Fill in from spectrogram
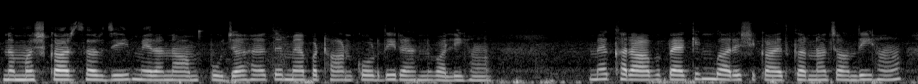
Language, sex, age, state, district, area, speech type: Punjabi, female, 30-45, Punjab, Pathankot, rural, spontaneous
